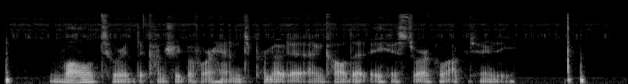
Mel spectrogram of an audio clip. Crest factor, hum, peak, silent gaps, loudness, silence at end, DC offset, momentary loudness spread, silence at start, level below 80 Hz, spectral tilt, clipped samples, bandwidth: 22 dB; none; -6 dBFS; none; -28 LUFS; 0.45 s; under 0.1%; 9 LU; 0.05 s; -52 dBFS; -6.5 dB/octave; under 0.1%; 11.5 kHz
